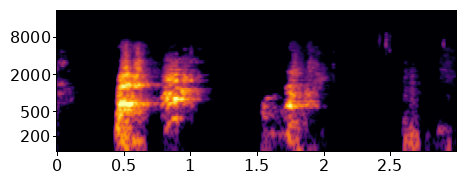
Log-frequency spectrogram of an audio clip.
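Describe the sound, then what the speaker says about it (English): A dog barks close and loud, a couple of sharp double woofs followed by a few quieter, shorter barks with gaps of silence between them. "It looks like the dog agreed with you, Star."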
